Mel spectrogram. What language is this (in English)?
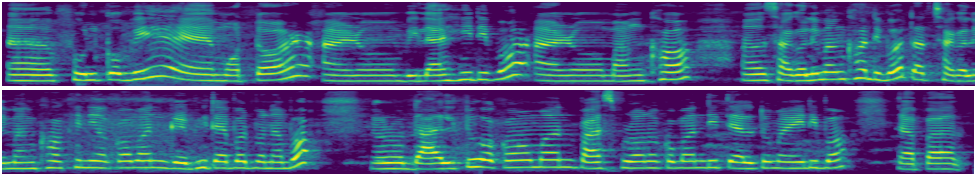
Assamese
